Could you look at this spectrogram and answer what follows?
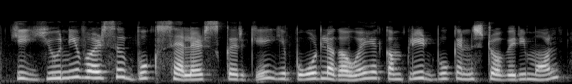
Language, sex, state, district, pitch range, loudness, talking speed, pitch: Hindi, female, Uttar Pradesh, Lucknow, 235-285 Hz, -16 LUFS, 180 wpm, 260 Hz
